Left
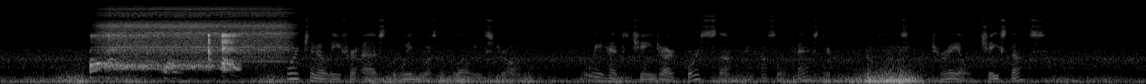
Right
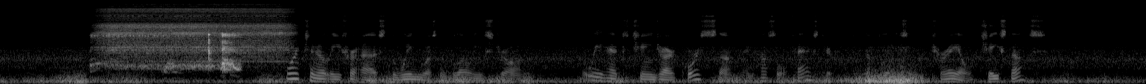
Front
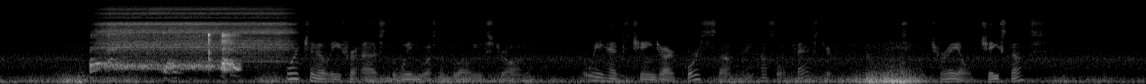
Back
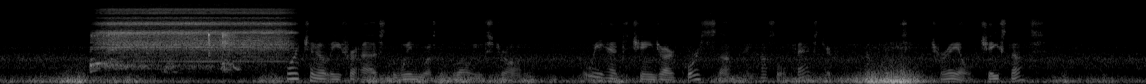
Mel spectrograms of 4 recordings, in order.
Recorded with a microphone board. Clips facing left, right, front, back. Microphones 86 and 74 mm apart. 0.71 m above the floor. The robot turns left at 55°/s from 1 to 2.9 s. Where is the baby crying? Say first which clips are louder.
Left 13 dB, front 9 dB; 55° left; by 2.4 s 25° right.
